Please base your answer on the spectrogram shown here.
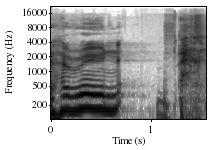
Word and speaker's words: Haroon: pronunciations, and I could just go with the local version. So Haroon is the local version in the UK.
